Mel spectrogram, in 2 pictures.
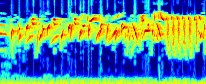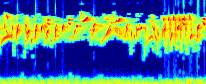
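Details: Continuous goldfinch song, dense tinkling twitters running without a break, with a brief buzzy trill in the middle.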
